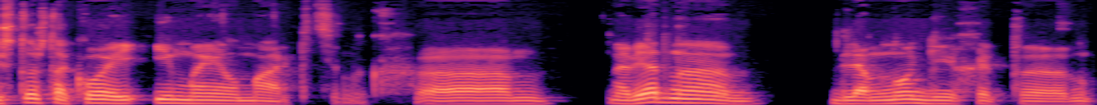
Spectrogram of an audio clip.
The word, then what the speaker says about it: email-маркетинг: сделать акцент что всё-таки правильно произносить как и mail и маркетинг ударение на А в принципе можно говорить как угодно но Давайте стараться как бы делать это правильно Поэтому email маркетинг ударение на первый слог и сегодня мы поговорим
